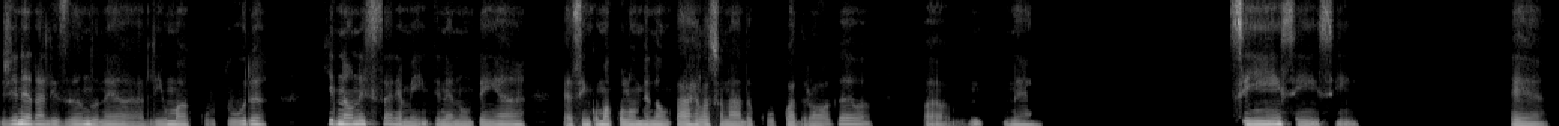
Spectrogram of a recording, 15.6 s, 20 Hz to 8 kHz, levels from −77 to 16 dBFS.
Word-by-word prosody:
generalizando, 180 -3 +4
né, 160 -2 -4
ali, 165 +3 -8
uma 170 -1 +2
cultura 175 - -3 0.6
que 220 - 0
não 200 -2 +8
necessariamente, 190 -5 -1
né, 155 0 -2
não 155 -1 -4
tenha 165 +2 -3 0.4
eh, - - -7
assim 165 +2 +1
como 170 +1 +3
a - - +2
Colômbia 165 0 +1
não 165 -1 0
está 165 +3 -1
relacionada 155 -3 -1
com 140 - -15
com 155 +5 -7
a - - -1
droga, 95 - -7 0.5
com - - -8
a 65 - -7 0.5
né. 165 +1 -4 2.0
Sim, 175 +3 +7
sim, 160 -6 -3
sim. 80 +1 -7 1.5
É. 70 -2 -2
165 Hz, 115 wpm, -25 LUFS, 150-175 Hz, 2.0 s, não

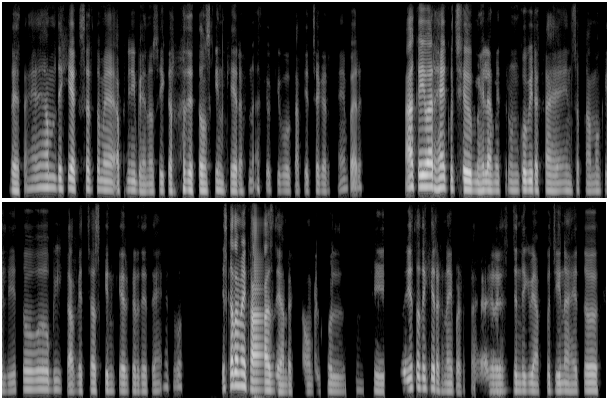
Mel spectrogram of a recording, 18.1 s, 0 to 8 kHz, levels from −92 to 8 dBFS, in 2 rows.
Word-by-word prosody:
रहता 120 -2 -1
है। 155 +3 -7
हम 170 -1 0
देखिए 150 0 +2
अक्सर 150 +1 -1
तो 145 +1 -8
मैं 135 -2 0
अपनी 135 0 -5
बहनों 110 -2 -7
से 115 +3 -8
ही 120 - -5
करवा 115 +4 -3
देता 125 0 +1
हूँ 120 - +3
स्किन 130 +1 -6
केयर 115 0 -3
अपना 130 +5 -15 0.2
क्योंकि 125 - -15
वो 120 -1 -10
काफ़ी 120 - -15
अच्छा 120 - -10
करते 115 0 -15
हैं। 145 - -14
पर 85 - -7 0.7
हाँ, 180 - +8
कई 180 0 +9
बार 180 -2 +10
हैं 165 +3 +7
कुछ 150 -2 -6
महिला 125 -1 +6
मित्र, 120 +1 -9
उनको 125 +1 0
भी 135 - +3
रखा 125 -1 -4
है 120 +1 -6
इन 120 - -8
सब 115 - -14
कामों 115 +1 -10
के 120 +1 -13
लिए, 115 +2 -11
तो 140 -1 -1
वो 140 0 -1
भी 140 +1 -11
काफ़ी 115 - -6
अच्छा 125 +1 -5
स्किन 120 0 -8
केयर 115 0 -4
कर 115 - -7
देते 115 +1 -10
हैं। 120 +10 -15
तो 90 0 -15 0.6
इसका 165 +5 +3
तो 200 - +9
मैं 190 -1 +7
ख़ास 135 -3 +5
ध्यान 110 -3 -4
रखता 105 - -13
हूँ 105 - -11
बिल्कुल 110 0 -10 0.4
ही, 115 -1 -4 0.4
ये 155 - +2
तो 170 +1 -1
देखिए 155 0 -1
रखना 115 -4 -7
ही - - -4
पड़ता 100 - -14
है। - - -19
अगर 115 0 -4 0.2
जिंदगी 120 -1 -5
में 120 - -2
आपको 115 +2 -10
जीना 120 0 -3
है 115 0 -7
तो 120 0 +1
120 Hz, 245 wpm, -22 LUFS, 115-140 Hz, 0.7 s, बार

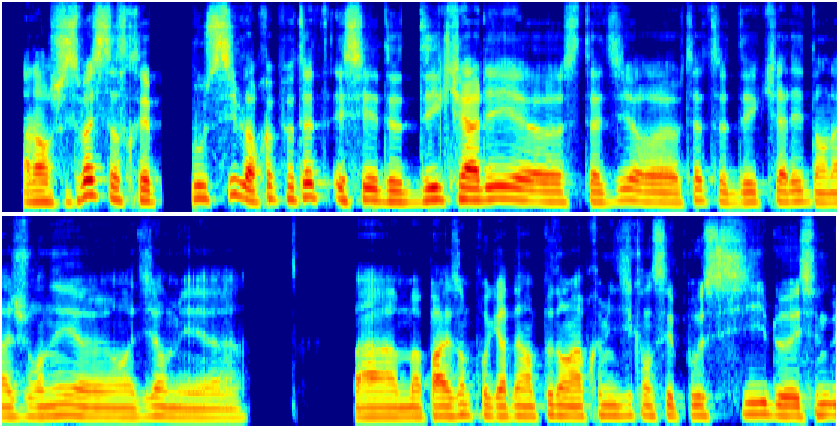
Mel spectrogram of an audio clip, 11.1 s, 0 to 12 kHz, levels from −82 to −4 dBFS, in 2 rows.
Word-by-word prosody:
Alors 125 +1 +3
je 115 - -3
sais 120 - -1
pas 200 +1 +8
si 200 - -1
ça 155 - +2
serait 135 -2 0 0.2
possible 165 +3 +1
après 165 - +2
peut-être 175 +5 +1
essayer 145 0 +2
de 130 -1 +1
décaler, 145 +5 +4
heu, 125 -3 +3
c'est-à-dire, 120 +3 -2
heu, 115 -2 +1
peut-être, 135 +2 -5
heu, 120 - -2
décaler 120 +3 -2
dans 115 -2 -3
la 110 0 -1
journée, 115 +3 -3
heu, 110 -2 -1
on 110 - -3
va 105 - -4
dire 115 +2 -3
mais, 105 -1 -4
heu, 100 -1 -6 0.8
bah 110 0 0
moi 110 0 -2
par 120 +2 +3
exemple 125 +1 -3
regarder 120 -1 -1
un 115 -1 0
peu 130 - -4
dans 125 -2 +1
l'après-midi 120 +1 -3
quand 125 0 -4
c'est 120 +1 -3
possible 125 +2 -2
essayer 115 +3 -2
de - - -3
120 Hz, 225 wpm, -21 LUFS, 115-140 Hz, 0.8 s, pas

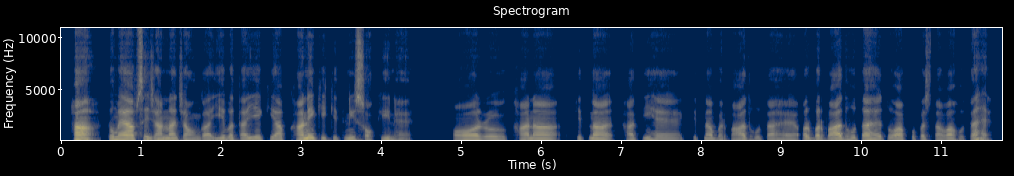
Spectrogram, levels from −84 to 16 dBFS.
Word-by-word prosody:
हाँ। 225 -1 +9
तो 205 - -1
मैं 215 0 +5
आपसे 205 0 +6
जानना 140 +7 +1
चाहूँगा। 100 -6 -5
ये 170 +5 -5
बताइए 175 +4 -3
कि 190 +1 -11
आप 185 -1 -1
ख़ाने 180 +3 +7
की 165 -2 -9
कितनी 135 0 -7
शौकीन 120 -7 -4
हैं? 90 -6 -16 0.6
और 115 -1 -1
खाना 150 +5 +1 0.2
कितना 150 +2 0 0.2
ख़ाती 125 +8 -7
हैं, 135 -1 -8
कितना 155 -1 -6
बर्बाद 135 -1 -6
होता 120 0 -8
है 115 0 -9
और 185 +7 -3
बर्बाद 135 +5 +2
होता 180 +3 0
है 170 +1 -2
तो - - -10
आपको 155 +1 -1
पछतावा 150 +3 -4
होता 155 - -5
है? - - -4
145 Hz, 170 wpm, -25 LUFS, 120-170 Hz, 0.6 s, हाँ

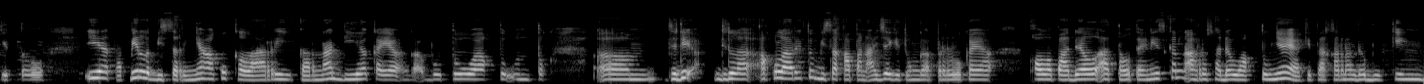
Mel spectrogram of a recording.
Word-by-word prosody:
gitu. 115 - -5 0.4
Iya, 300 -1 +4
tapi 205 +10 0
lebih 225 -5 +2
seringnya 220 +4 -1
aku 280 0 -4
ke 235 - -1
lari 220 +2 +1
karena 220 +5 0
dia 240 +2 0
kayak 220 -3 -1
enggak - - -6
butuh 235 +2 -2 0.2
waktu 230 +1 -6
untuk, 230 0 -9 0.4
mmm, 235 +1 0
jadi 255 +4 +2 0.2
dila 245 0 +3 0.2
aku - - -2
lari 275 -1 +5
itu 300 0 -5
bisa 250 -1 -1
kapan 220 -2 -2
aja 220 +3 +2
gitu, 225 -2 -4
enggak 215 0 -5
perlu 220 +1 -1
kayak, 225 -1 -1 0.4
kalau 235 -1 +4
padel 230 +2 +5
atau 240 -3 +1
tenis 235 +4 -2
kan 320 0 -4
harus 235 +1 -1
ada 220 0 +1
waktunya 230 +3 +2
ya, - - -6
kita 220 0 -5
karena 225 +1 -3
udah 225 0 -1
booking 230 +2 -2
230 Hz, 175 wpm, -23 LUFS, 220-245 Hz, 0.4 s, lari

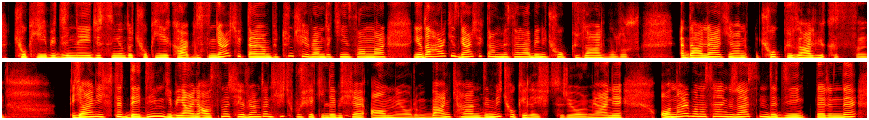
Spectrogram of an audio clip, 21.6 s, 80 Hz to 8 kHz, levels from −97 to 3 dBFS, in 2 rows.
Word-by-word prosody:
"Çok 260 0 -1
iyi 245 -2 +5
bir 235 -4 +1
dinleyicisin." 225 +2 +2
Ya 240 -1 +3
da 245 - +3
"Çok 245 0 -6
iyi 245 0 +4
kalplisin." 235 0 -1
Gerçekten, 285 -1 +1
yani, 255 -1 +5
bütün 320 +10 -10
çevremdeki 275 -5 -1
insanlar 270 +1 +1 0.3
ya 275 +1 +4
da 315 +1 +3
herkes, 365 0 -4
gerçekten, 315 +2 -1
mesela, 275 -1 0
beni 260 +2 +3
çok 270 0 -5
güzel 225 -2 -2
bulur. 185 0 -10 0.6
Eee, 230 0 +1
derler 255 +5 +3
ki, 265 -1 0
hani, 240 0 0 0.2
"Çok 285 0 -1
güzel 235 0 +2
bir 210 - -2
kızsın." 180 -1 -12 0.9
Yani, 275 +6 +4
işte, 295 +3 0
dediğim 295 +8 +4
gibi, 250 -5 +2
yani 240 +1 +3
aslında 250 +8 -1
çevremden 300 +2 -1
hiç 330 +2 -13
bu 275 - -6
şekilde 255 -2 -2
bir - - -1
şey 250 +1 -3
almıyorum. 205 -4 -4
Ben 235 +5 0
kendimi 255 +2 +1
çok 290 -7 -8
eleştiriyorum. 195 -2 -7
Yani, 225 +4 -1 0.5
onlar 300 +8 +3
bana 330 -1 0
"Sen 325 -1 -2
güzelsin." 300 +1 -2
dediklerinde, 250 +3 +1
255 Hz, 150 wpm, -23 LUFS, 235-285 Hz, 0.9 s, iyi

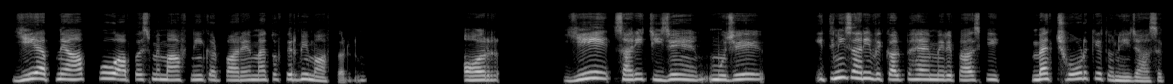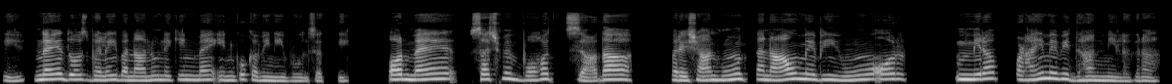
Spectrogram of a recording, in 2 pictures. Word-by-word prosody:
ये 215 +10 +3
अपने 245 -1 +2
आपको 245 +4 +1
आपस 230 0 -1
में 235 - -1
माफ़ 210 -1 +1
नहीं 215 0 -2
कर 205 -1 -6
पा 195 -1 -1
रहे 195 +1 -2
हैं - - -1
मैं 210 0 0
तो 235 - -7
फिर 230 0 -4
भी 240 +2 +1
माफ 175 -7 -1
कर - - -11
दूँ। 185 +2 -15 1.1
और 200 +1 +2 0.7
ये 265 - +3
सारी 230 +1 0
चीज़ें 220 +1 +1 0.2
मुझे 230 +3 +1 0.5
इतनी 270 +7 +2
सारी 285 -3 +3
विकल्प 220 -3 -2
हैं 230 -1 +2
मेरे 215 -1 0
पास 200 -1 -2
कि 220 -2 -4 0.3
मैं 240 +4 +6
छोड़ 245 +4 +1
के 260 0 -5
तो 220 -4 -9
नहीं 180 -2 0
जा 165 -2 -4
सकती। 165 +2 -7
नए 230 +3 +4
दोस्त 225 -3 -1
भले 200 0 -1
ही 215 - 0
बना 190 -3 0
लूँ 200 +3 -1
लेकिन 210 +2 -3
मैं 215 +1 -2
इनको 195 +2 -4
कभी 190 -5 -3
नहीं 170 -1 -2
भूल 160 0 -8
सकती। 160 -1 -11 0.4
और 225 +1 +5
मैं 235 +4 +3 0.2
सच 235 -1 0
में 255 -4 +1
बहुत 200 +6 -2 0.2
ज़्यादा 190 +6 +3 0.5
परेशान 195 0 +1
हूँ 230 +4 +3
तनाव 220 +2 +3
में 245 -3 +3
भी 220 +1 +1
हूँ 205 +4 0
और 245 0 0 0.5
मेरा 235 +3 +5 0.2
पढ़ाई 215 +4 +1
में 275 -1 +4
भी 250 -1 +1
ध्यान 185 +1 -1
नहीं 180 -1 -1
लग 160 +1 -8
रहा। 170 -1 -6
215 Hz, 180 wpm, -22 LUFS, 195-235 Hz, 1.1 s, मैं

